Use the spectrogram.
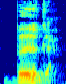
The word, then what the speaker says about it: Burgar: It's spelt B-U-R-G-A-R, Burgar, but apparently it's pronounced Burger.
